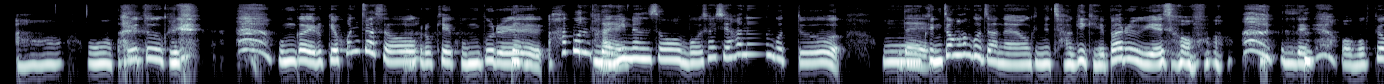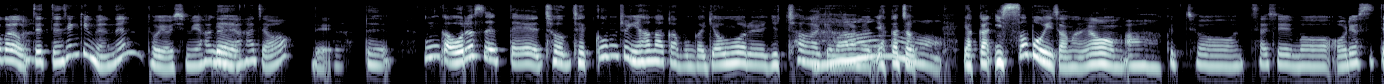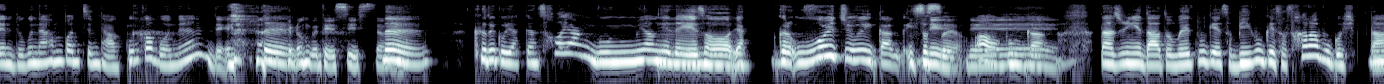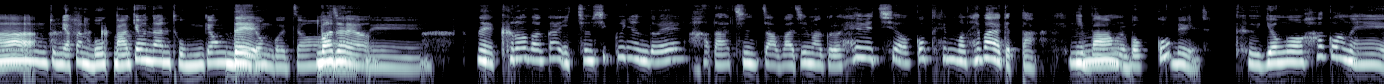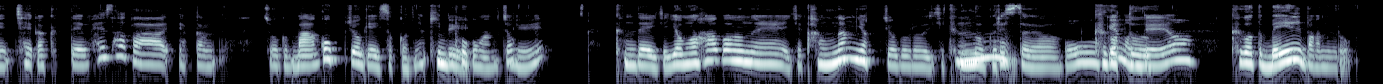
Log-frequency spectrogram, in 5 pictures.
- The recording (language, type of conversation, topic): Korean, podcast, 학습 습관을 어떻게 만들게 되셨나요?
- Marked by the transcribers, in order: laugh; laughing while speaking: "그래"; laugh; other background noise; laughing while speaking: "위해서"; laugh; laugh; laughing while speaking: "네 그런 거 될 수 있어요"; tapping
